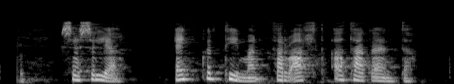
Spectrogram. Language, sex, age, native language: Icelandic, female, 30-39, Icelandic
